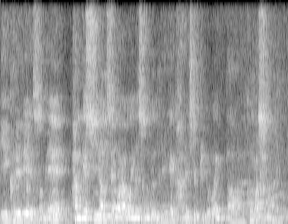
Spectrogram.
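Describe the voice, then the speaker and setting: Both noticeable background noise and audible room echo are present in this clip. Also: man. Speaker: pastor. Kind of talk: sermon.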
